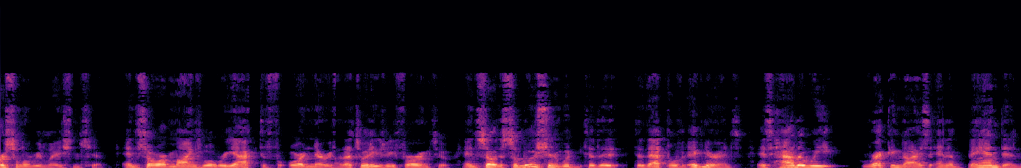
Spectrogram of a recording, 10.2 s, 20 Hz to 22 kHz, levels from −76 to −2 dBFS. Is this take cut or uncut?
cut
